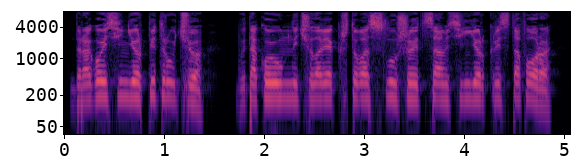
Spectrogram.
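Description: A sharp-tongued male servant who sneers at his companion, as a man reads him. The delivery is close to his own dark, mellow voice, recorded dry. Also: a little high, steady tone, brisk, no room sound, pitched above the performer's own voice, close to an everyday voice. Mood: mocking. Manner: mocking.

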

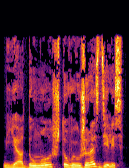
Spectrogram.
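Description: A woman's voice: low-pitched, a little slow, warm tone. A woman reading aloud, voicing a nervous young man who fusses and complains. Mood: whiny. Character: nervous, whiny young fiancé, clumsy and fussing.

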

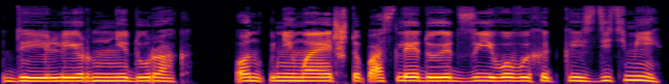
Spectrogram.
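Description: A narrator voicing a proud young lord and husband with a lower, firm voice. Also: little pitch movement, moderate pace, no room sound, clean studio sound, natural voice. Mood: soothing. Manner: lower voice, angry shouts then quiet firmness. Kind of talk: audiobook character voice.

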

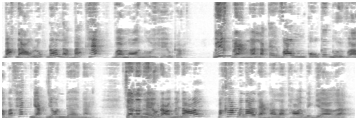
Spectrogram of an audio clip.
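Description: A woman's voice: high voice, animated, fast talker, fairly bright tone. A woman retelling a ghost story in a chatty way, often addressing her listeners directly.

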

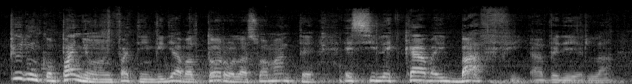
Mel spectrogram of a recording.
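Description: A man reading a novel aloud on the radio with expressive, theatrical storytelling. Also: fairly high pitch, moderate pace, slight background noise. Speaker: radio reader.

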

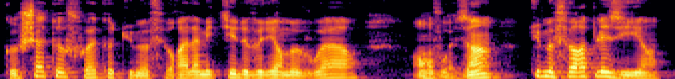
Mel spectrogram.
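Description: A man's voice: medium pitch, lively intonation, moderate pace, lightly acted. A man reading the part of a charming, flirtatious mother who speaks with insinuation. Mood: coy. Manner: coy, insinuating.

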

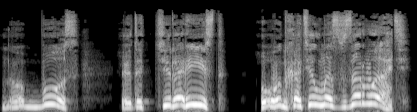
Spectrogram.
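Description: A man's voice: warm tone, dry recording, studio quality. A man doing a frightened, pleading engineer. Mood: protesting. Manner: high, rushed and begging. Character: fearful pleading male engineer.

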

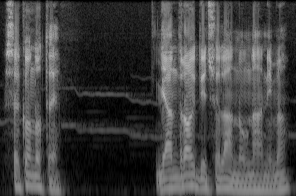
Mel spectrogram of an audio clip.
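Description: A weary, conflicted male bounty hunter, read by a male narrator in his own deep voice. His lines come out terse and low-key. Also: brisk, dry recording, faint music behind, close to an everyday voice. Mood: quiet, bitter.

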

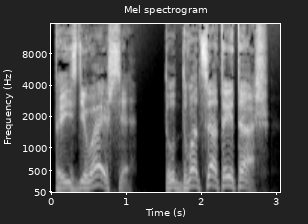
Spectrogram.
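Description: A man's voice: mid-range voice, expressive, fairly bright tone, breathy edge, no room sound, clean studio sound. A man playing a stern old crime boss. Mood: stern commanding. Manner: slow, curt commands. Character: stern crime boss in his sixties, cold and commanding.

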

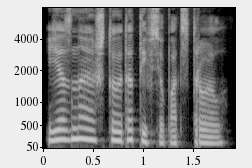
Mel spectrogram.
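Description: A woman's medium-pitched, slightly mellow voice, close to an everyday one, has lively intonation at a normal speed. She voices a furious, jealous young man speaking through clenched teeth, in clean studio sound with no echo.

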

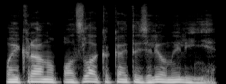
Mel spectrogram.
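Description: A man narrating a first-person audiobook in a colloquial, wry and expressive way. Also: lowish voice, quick pace, no room sound, studio quality.

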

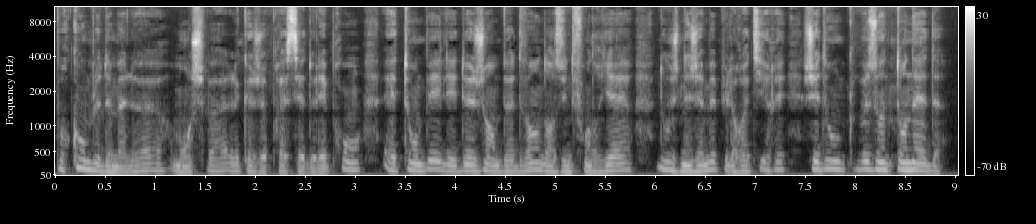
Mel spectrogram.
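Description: A man reading an audiobook, voicing a cheerful, generous young prince with a brisk, kindly commanding manner. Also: medium pitch, warm tone, close to an everyday voice. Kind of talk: audiobook character voice.

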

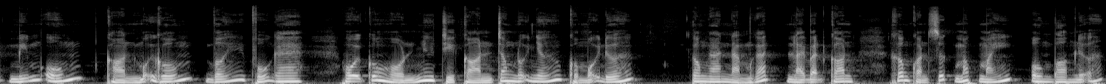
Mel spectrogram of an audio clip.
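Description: A man narrating a novel as an audiobook, with expressive storytelling. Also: mid-range voice.

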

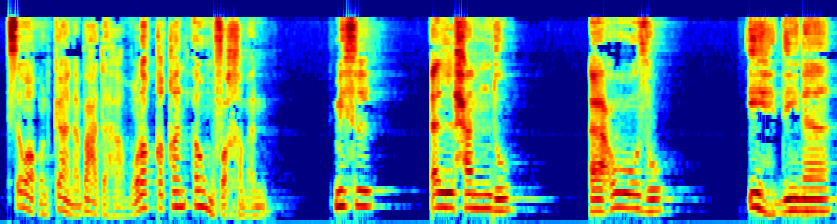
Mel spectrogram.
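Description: A man teaching Quran recitation rules in a measured way, slowly drawing out each example word. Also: mid-range voice, a bit bright, slightly rough. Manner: measured, numbered points, slowly drawn-out example words. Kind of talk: instructional lesson. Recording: long hall reverb.

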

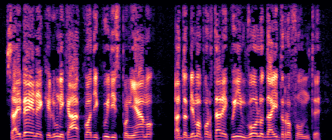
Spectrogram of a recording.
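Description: A man's voice: on the high side, slow, bright, forceful tone, no room sound, clean studio sound, voice pushed up, heavily acted. A man voicing a brusque, commanding father who works as a mining engineer, in a storybook reading. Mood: dismissive. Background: music.

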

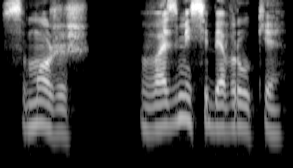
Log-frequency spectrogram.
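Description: A brooding, dominant man, as a woman narrator puts him on, lowering her voice into a calm, weary, measured register. Each line sounds firm and tired. The recording is close and dry, with no room around it. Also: no echo, natural voice.

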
